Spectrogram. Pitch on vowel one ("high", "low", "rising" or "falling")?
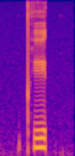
falling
